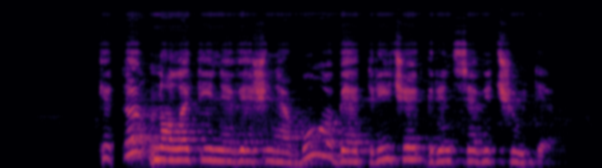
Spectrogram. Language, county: Lithuanian, Panevėžys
